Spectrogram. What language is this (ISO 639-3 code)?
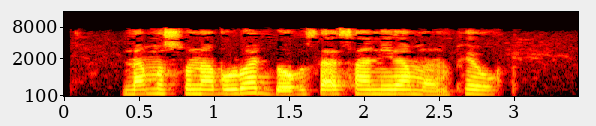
lug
